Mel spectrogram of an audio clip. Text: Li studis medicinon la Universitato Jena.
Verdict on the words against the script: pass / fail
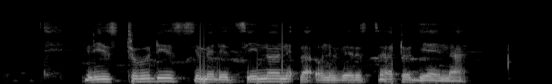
pass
